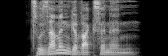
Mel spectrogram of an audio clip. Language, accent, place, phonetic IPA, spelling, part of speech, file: German, Germany, Berlin, [t͡suˈzamənɡəˌvaksənən], zusammengewachsenen, adjective, De-zusammengewachsenen.ogg
- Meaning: inflection of zusammengewachsen: 1. strong genitive masculine/neuter singular 2. weak/mixed genitive/dative all-gender singular 3. strong/weak/mixed accusative masculine singular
